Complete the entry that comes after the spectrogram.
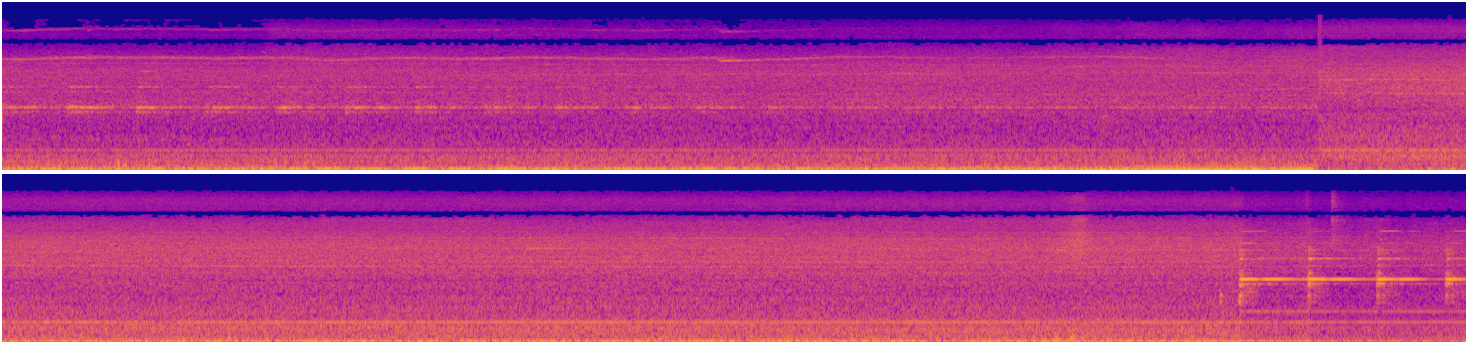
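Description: Train running: a heavy, steady low rumble with a constant hum. About halfway through it drops suddenly to a quieter, lighter running sound, and a run of regular clicks comes in near the end.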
